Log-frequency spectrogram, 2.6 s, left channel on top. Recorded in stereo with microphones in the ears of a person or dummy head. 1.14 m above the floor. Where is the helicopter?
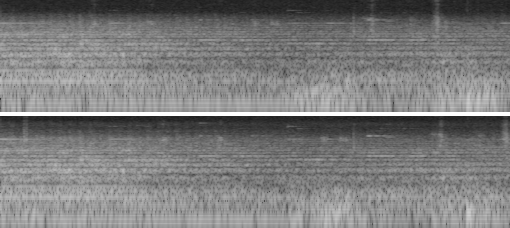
5° left (ahead or behind); by 2.6 s 5° right (ahead or behind).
